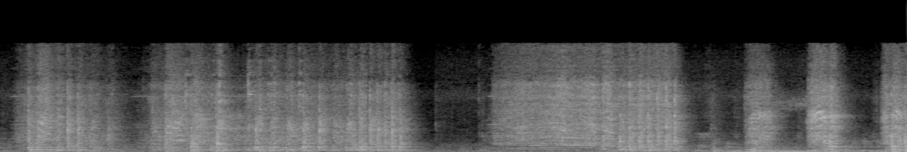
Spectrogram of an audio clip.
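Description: Cordless drill running in bursts as it tightens hose clips on an air hose. There is one run of about two and a half seconds, a shorter run a little after three seconds in, and a few brief bursts near the end.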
